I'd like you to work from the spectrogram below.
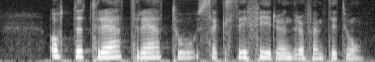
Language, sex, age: Norwegian, female, 23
